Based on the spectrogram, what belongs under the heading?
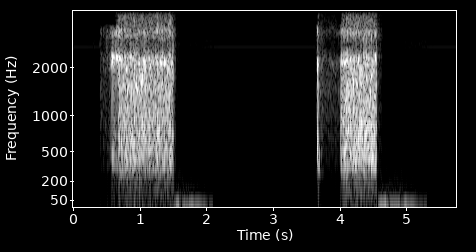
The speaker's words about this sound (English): Well, I heard a station try, and then that static just buried them. I couldn't hear a thing. Can you try that again, please?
